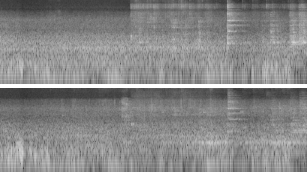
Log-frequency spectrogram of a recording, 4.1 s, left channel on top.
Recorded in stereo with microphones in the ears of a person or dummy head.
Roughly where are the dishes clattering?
Left.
